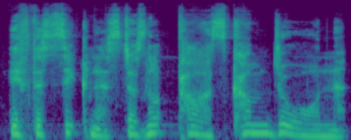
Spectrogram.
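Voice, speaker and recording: A woman's voice: fairly low pitch, unhurried, slightly rough. An actress playing a fierce, distrustful female alien warrior who speaks in harsh, clipped, threatening lines in a video game.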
